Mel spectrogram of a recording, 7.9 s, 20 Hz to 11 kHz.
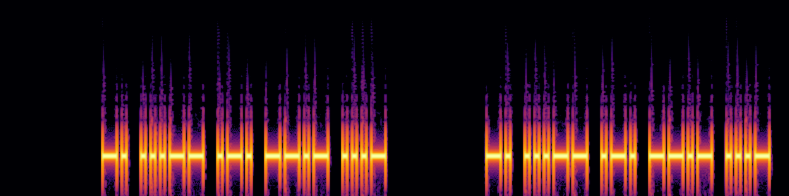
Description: Morse code, heard as a keyed tone, about 25 wpm, 700 Hz. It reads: N3RQV N3RQV
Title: USA Call Signs - 5 Characters - Repeated 3x - 25wpm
